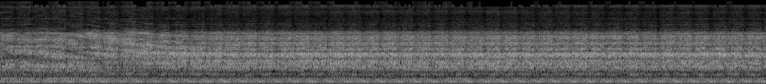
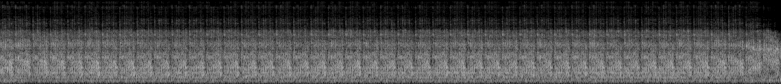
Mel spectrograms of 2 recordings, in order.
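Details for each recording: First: Ford 6.0 diesel truck at idle with loud intake whoosh: uneven, lumpy beat about twice a second, engine missing with a clicking on one side; codes include P0269, suspected bad injector or damaged harness, not confirmed. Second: Ford 6.0 diesel pickup at idle, engine bay mic on the side away from cylinder 3: even steady clatter without the sharp clicking heard on the cylinder 3 side; this bank sounds healthy, owner suspects injector or harness (P0269).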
